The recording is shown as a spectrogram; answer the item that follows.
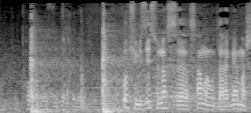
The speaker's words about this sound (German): Potenzielle Kunden nehmen die Modelle unter die Lupe, schauen unter Motorhauben, klopfen das Blech ab und testen die Sattheit des Klangs beim Türenschlagen.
